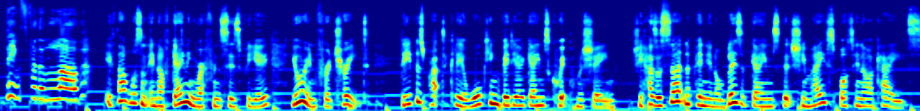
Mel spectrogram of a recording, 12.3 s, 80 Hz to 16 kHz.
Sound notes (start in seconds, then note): 1.6 voiceover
